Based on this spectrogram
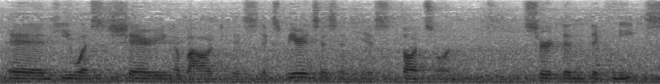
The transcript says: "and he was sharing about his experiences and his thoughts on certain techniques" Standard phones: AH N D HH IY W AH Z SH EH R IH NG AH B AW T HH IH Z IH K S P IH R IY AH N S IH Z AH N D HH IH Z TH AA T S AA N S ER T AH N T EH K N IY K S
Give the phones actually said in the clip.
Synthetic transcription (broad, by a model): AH N D HH IY W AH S SH EH R IH NG AH B AW T HH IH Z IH K S P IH R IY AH N S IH S AH N D HH IH S TH AA T S AA N S ER T AH N T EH K N IY K S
